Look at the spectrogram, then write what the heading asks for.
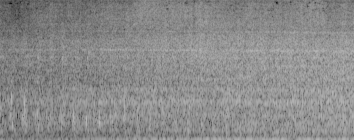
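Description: Union Pacific freight train passing close: the diesel locomotives' engines give a steady low drone that grows louder as they go by, with rapid clicks of wheels over the rail joints in the first couple of seconds. The rolling noise of the freight cars follows behind.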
